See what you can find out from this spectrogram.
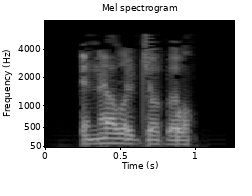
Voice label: "ineligible", English; adjectives

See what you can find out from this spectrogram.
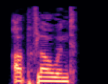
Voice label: "abflauend", German; adjectives

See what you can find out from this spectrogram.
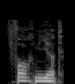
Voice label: "formiert", German; adjectives

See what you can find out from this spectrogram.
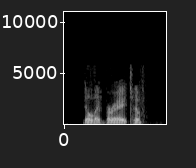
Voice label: "deliberative", english; adjectives

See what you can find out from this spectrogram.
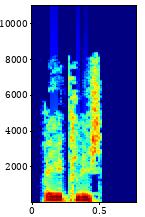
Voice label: "redlich", German; adjectives

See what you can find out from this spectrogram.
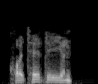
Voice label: "quotidian", English; adjectives

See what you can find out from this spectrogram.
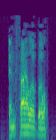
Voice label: "infallible", English; adjectives

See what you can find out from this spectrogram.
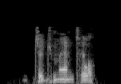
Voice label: "judgmental", english; adjectives

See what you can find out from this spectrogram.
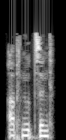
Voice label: "abnutzend", German; adjectives

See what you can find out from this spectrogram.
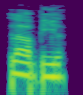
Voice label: "labil", German; adjectives

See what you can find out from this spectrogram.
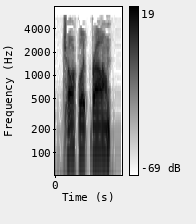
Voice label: "chocolate-brown", English; adjectives

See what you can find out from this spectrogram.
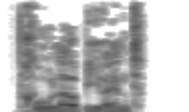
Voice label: "prolabierend", German; adjectives

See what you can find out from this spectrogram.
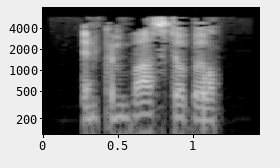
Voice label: "incombustible", English; adjectives

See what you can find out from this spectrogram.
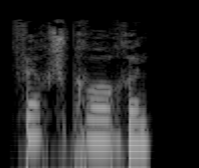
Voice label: "versprochen", German; adjectives

